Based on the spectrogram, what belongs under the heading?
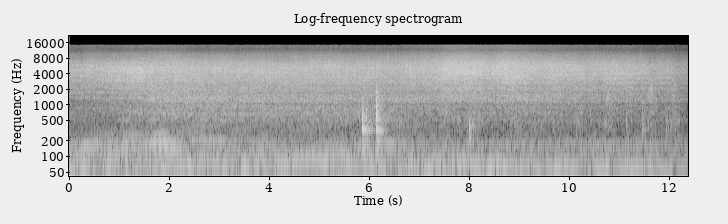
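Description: Tamarind water sizzling as it hits onions and curry powder frying in oil in a nonstick wok, a steady hiss that swells twice. A metal ladle clicks against the pan a couple of times about halfway through as the mixture is stirred.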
